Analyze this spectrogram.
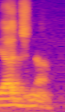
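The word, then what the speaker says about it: यज्ञ: central theme of the gita is pronounce it phonetically yajna there's all kinds of regional indian pronunciations like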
